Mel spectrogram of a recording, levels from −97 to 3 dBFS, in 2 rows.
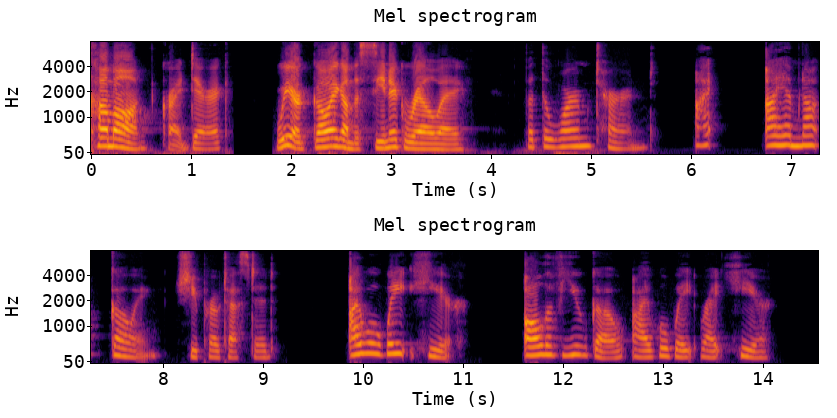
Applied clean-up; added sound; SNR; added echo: none; none; none; none.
